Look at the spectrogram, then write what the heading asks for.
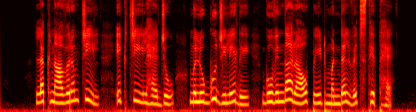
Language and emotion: Punjabi, neutral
